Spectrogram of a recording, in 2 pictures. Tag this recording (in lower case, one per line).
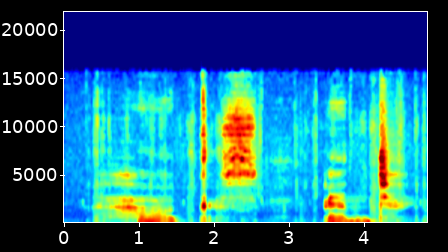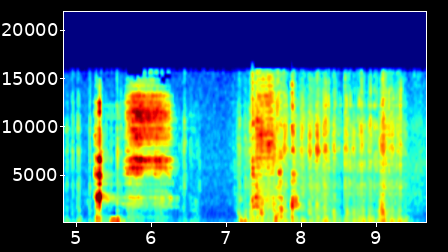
speech
inside a small room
